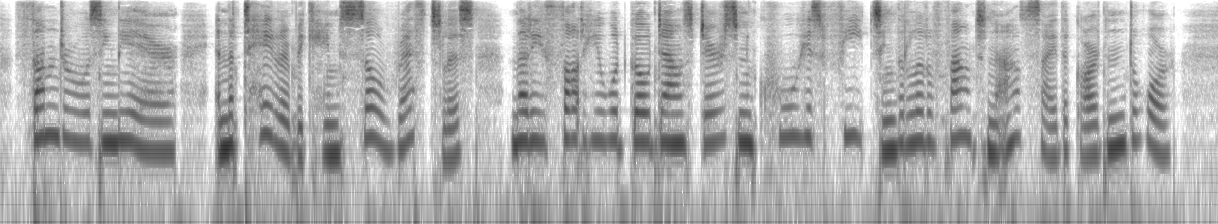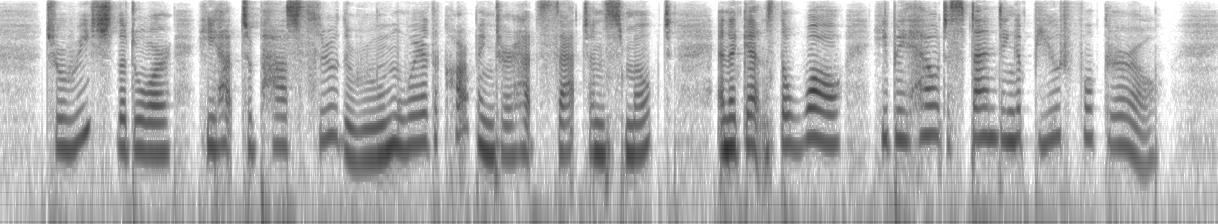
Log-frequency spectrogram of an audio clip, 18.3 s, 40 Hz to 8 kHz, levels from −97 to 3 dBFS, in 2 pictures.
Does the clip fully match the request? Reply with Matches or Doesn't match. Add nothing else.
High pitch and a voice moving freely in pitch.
Doesn't match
